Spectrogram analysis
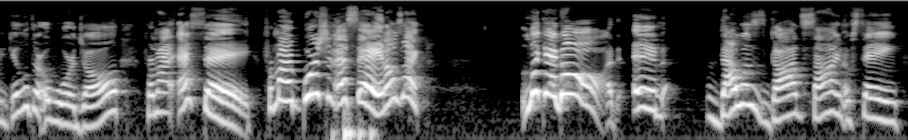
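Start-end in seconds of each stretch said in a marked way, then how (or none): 5.2-6.2 high, loud cry of praise; jubilant exclamation. Retold or imitated. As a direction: exclaim it like a joyful testimony. Retold joy at winning an award.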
